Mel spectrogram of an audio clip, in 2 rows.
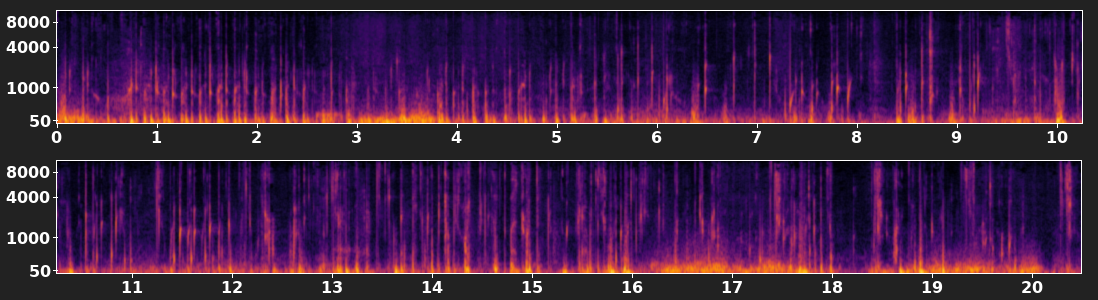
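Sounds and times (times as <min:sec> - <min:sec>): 
low rumbling undertone: 0:00.0 - 0:07.1
fast aggressive mouth clicks, smacks and crunches: 0:00.0 - 0:20.4.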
